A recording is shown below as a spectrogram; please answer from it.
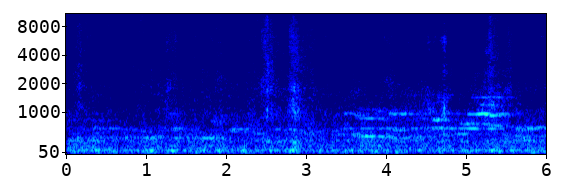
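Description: Near silence: room tone with a few faint, soft ticks.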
